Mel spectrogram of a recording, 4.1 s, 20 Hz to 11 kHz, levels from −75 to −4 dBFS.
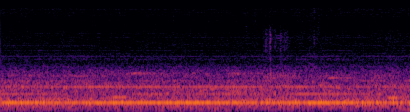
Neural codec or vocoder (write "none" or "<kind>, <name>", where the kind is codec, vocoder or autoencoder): none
